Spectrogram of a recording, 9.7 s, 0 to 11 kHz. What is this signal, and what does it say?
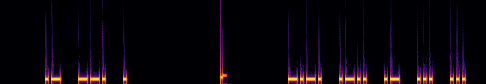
Morse code, heard as a keyed tone, about 20 wpm, spaced as for 14 wpm, 690 Hz. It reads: AGE CLASS
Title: 2x Character Spacing - Top 500 Words - 20wpm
